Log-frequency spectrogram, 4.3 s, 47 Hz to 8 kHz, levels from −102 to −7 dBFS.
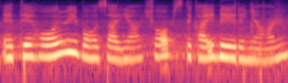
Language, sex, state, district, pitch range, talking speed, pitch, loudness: Punjabi, female, Punjab, Kapurthala, 220-250 Hz, 140 wpm, 235 Hz, -16 LUFS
